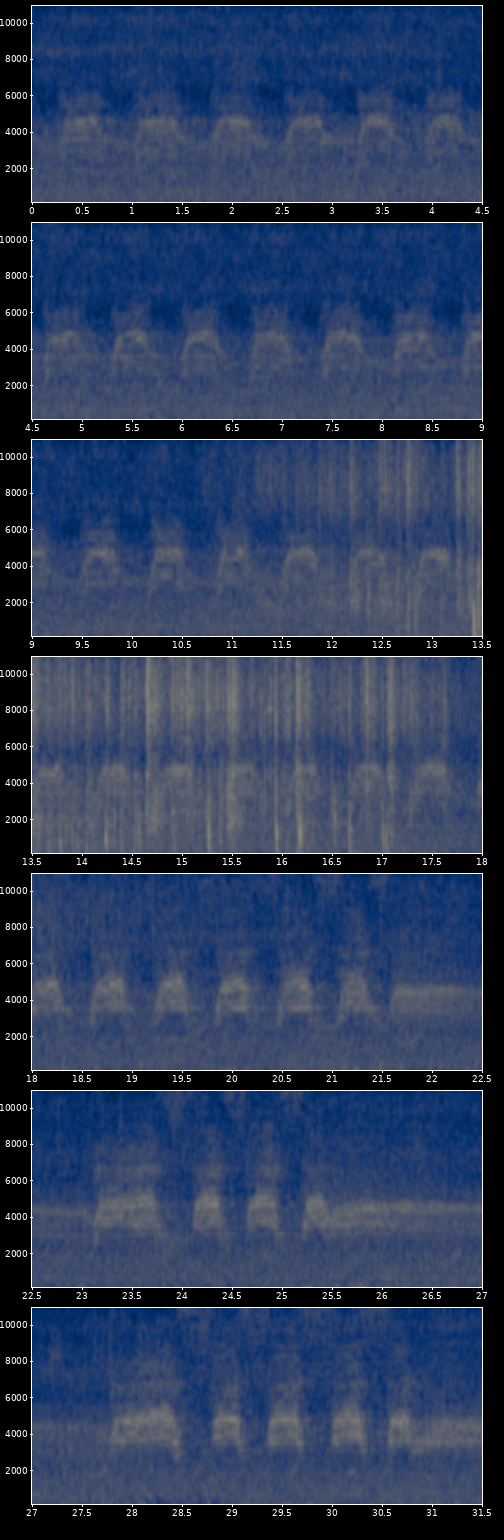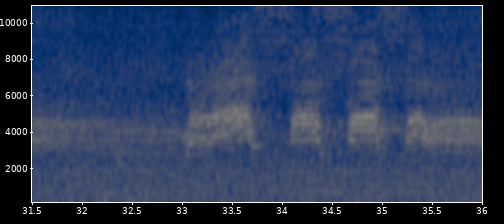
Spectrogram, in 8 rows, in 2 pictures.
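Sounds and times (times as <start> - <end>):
cicadas pulsing song: 0.0 - 36.0
steady background hiss: 0.0 - 36.0.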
